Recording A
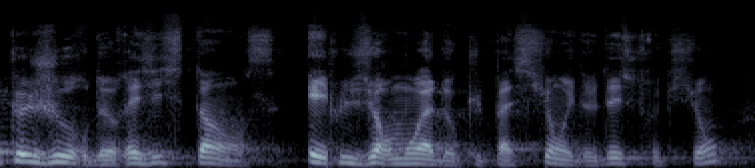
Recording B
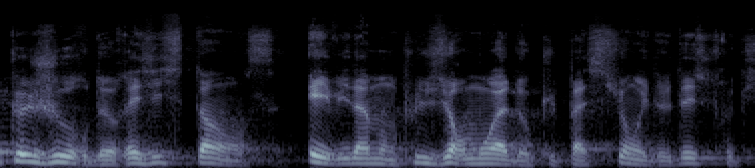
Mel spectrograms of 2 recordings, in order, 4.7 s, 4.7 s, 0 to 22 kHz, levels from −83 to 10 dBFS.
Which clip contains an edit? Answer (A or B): A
